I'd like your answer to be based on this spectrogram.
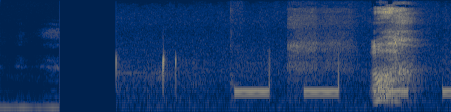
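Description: A telephone call put through by an operator in an old radio drama: a few clicks after a brief silence, then repeated, evenly spaced ringing-tone bursts on the line with no voices.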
